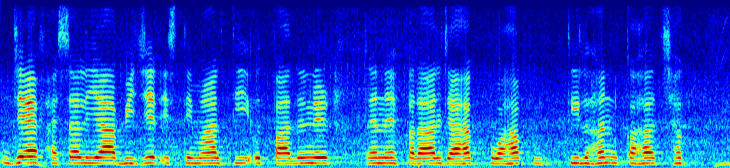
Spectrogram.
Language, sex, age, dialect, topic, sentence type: Magahi, female, 18-24, Northeastern/Surjapuri, agriculture, statement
